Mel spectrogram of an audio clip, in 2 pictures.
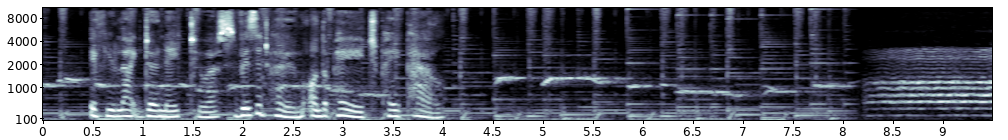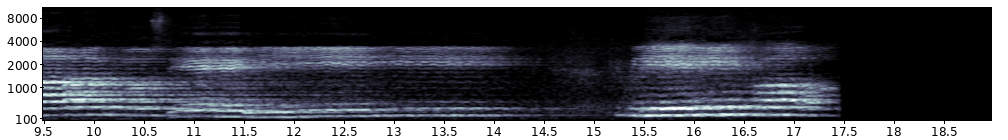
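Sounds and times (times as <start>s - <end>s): choir-like chant: 8.2s - 14.4s, 15.3s - 17.5s.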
